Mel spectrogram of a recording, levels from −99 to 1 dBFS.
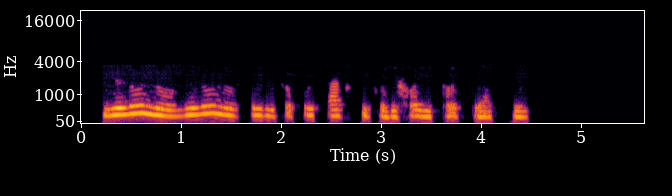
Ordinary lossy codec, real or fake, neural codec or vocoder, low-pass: none; real; none; 3.6 kHz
